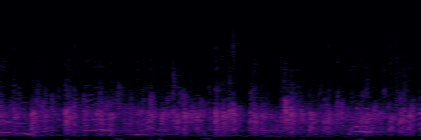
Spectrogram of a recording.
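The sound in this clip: An audience claps their hands during a church service, producing dense, steady applause that runs throughout at an even level, with a voice faintly audible beneath it.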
